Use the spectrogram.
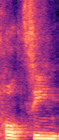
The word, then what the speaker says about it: Polzin: Well, you pronounce it Polzin, but everyone says Polzin, so it's fine.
